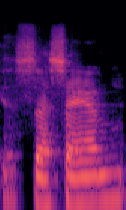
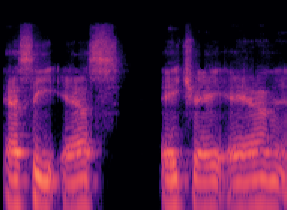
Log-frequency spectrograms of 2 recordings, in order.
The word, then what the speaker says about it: Seshan: David Sinclair, George Church, and Catholic Sesan. It's Seshan, and his first name is spelled Karthik.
